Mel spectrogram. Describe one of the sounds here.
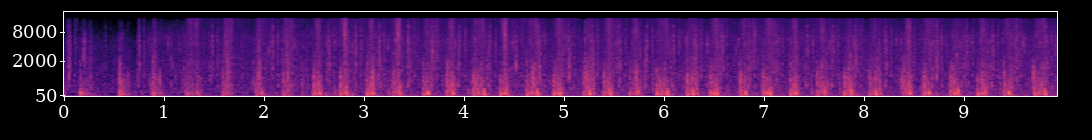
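Footsteps run through tall grass.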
